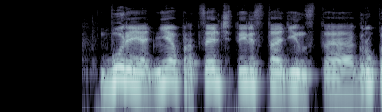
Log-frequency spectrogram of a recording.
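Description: A man speaks into a radio handset.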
